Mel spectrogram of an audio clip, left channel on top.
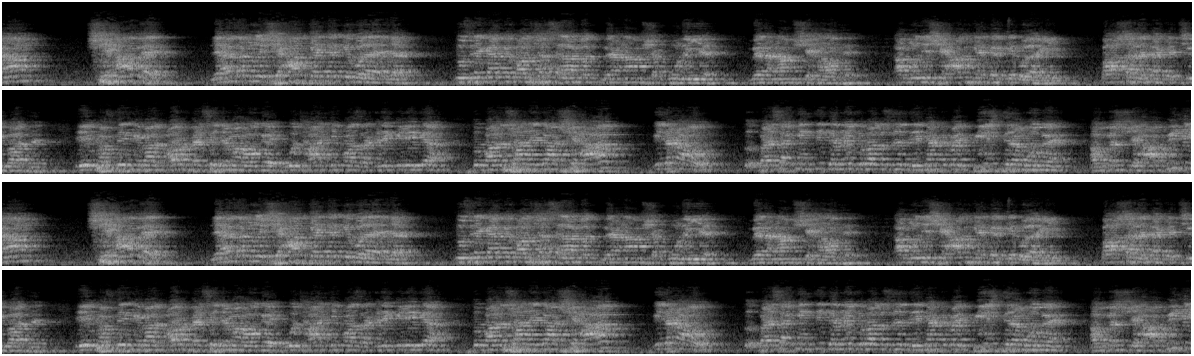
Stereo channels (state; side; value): identical; both; correlation 1.00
